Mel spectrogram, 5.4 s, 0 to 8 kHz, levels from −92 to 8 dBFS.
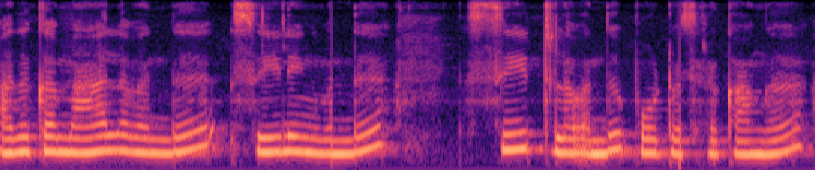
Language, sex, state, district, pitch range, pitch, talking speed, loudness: Tamil, female, Tamil Nadu, Kanyakumari, 205-250 Hz, 220 Hz, 100 wpm, -14 LUFS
